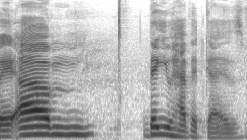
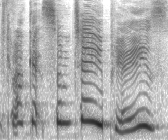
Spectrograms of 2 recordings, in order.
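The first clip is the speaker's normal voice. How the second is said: very high put-on British child accent; 4 dB quieter than usual. Mimicking toddlers who speak with British accents, imitating a British-accented toddler. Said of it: "British accents?".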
